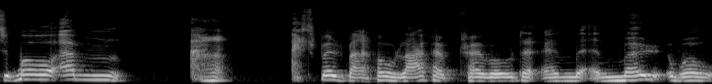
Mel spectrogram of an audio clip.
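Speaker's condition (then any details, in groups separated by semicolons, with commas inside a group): Cerebral palsy, mild; speech affected a bit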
